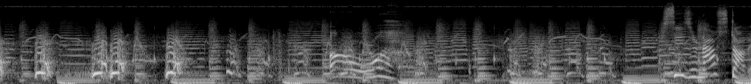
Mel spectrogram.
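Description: A dog barks and yips repeatedly at close range in short, rhythmic bursts, mixed in with people talking.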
